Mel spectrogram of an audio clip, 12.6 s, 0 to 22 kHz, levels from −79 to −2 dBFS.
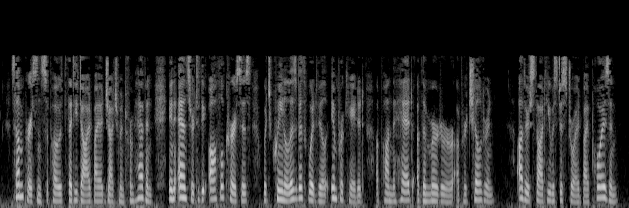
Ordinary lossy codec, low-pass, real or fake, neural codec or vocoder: MP3, 32 kbps; 7.2 kHz; real; none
